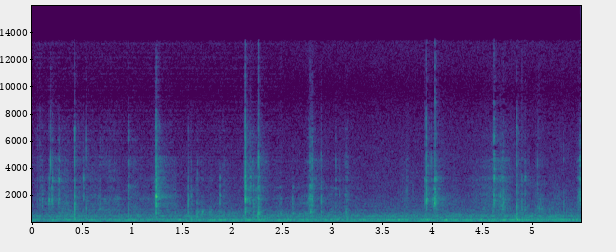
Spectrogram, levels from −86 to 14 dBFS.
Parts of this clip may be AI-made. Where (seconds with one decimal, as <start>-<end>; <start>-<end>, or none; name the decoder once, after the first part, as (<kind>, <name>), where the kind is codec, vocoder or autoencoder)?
0.0-2.5 (vocoder, BigVGAN v2)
